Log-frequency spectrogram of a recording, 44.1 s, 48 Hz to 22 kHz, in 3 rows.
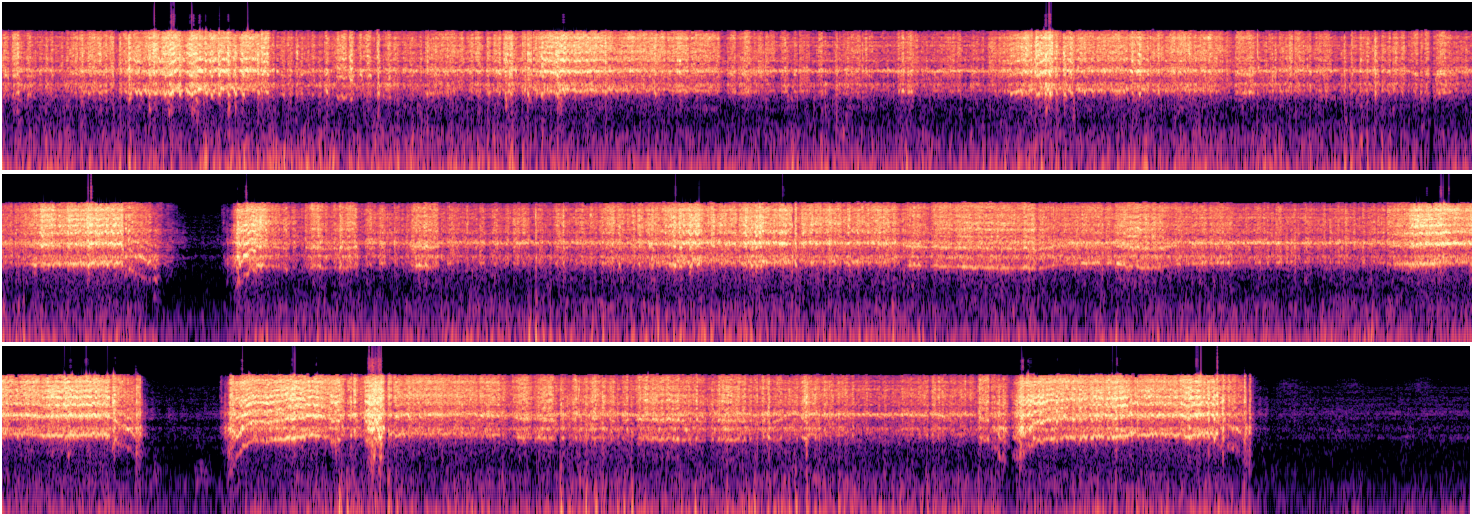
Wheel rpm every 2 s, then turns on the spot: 210, 210, 220, 230, 230, 230, 230, 220, 110, 220, 230, 230, 220, 230, 230, 110, 190, 220, 210, 180, 180, 20.
30-32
